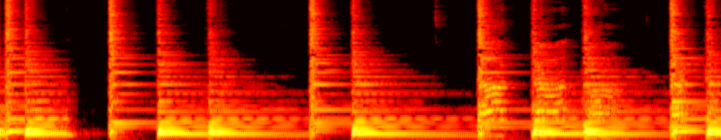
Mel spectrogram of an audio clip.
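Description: Jarana huasteca strummed in a manico, the rhythm pattern used to accompany zapateados and norteño huapangos: sharp chord strokes in short groups of two or three, the same chord ringing out and fading between groups.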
